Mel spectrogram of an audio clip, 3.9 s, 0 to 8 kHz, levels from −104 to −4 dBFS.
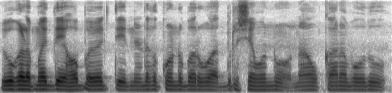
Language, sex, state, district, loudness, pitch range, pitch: Kannada, male, Karnataka, Koppal, -21 LUFS, 120-130 Hz, 125 Hz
